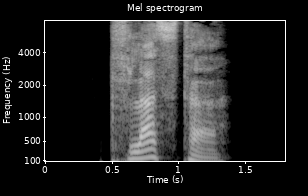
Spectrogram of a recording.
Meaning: inflection of pflastern: 1. first-person singular present 2. singular imperative
- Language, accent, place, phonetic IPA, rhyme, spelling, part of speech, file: German, Germany, Berlin, [ˈp͡flastɐ], -astɐ, pflaster, verb, De-pflaster.ogg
